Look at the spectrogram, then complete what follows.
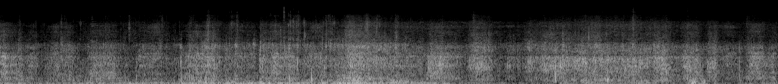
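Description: Mountain bike descending a dirt trail: knobby tyres rolling over dirt and roots, with the bike knocking and rattling over bumps and wind noise on the microphone.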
